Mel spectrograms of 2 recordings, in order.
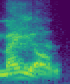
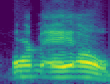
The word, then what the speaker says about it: Mao: Okay, I like calling Mayo. Well, you can call him Mayo. You Okay, I wasn't too sure how to pronounce it. Potatoes, That's potatoes. Just like the communist leader Mao Zedong, M-A-O, Mao Zedong.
